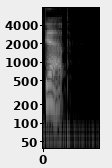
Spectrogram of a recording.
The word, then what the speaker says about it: GAAP: generally accepted accounting principles or gaap pronounced Gap refers to a set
